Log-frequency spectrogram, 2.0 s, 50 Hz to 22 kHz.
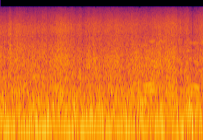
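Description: Wind buffeting the microphone and water rushing along the hull of a motor yacht running at about 14 knots, over a steady low engine hum.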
